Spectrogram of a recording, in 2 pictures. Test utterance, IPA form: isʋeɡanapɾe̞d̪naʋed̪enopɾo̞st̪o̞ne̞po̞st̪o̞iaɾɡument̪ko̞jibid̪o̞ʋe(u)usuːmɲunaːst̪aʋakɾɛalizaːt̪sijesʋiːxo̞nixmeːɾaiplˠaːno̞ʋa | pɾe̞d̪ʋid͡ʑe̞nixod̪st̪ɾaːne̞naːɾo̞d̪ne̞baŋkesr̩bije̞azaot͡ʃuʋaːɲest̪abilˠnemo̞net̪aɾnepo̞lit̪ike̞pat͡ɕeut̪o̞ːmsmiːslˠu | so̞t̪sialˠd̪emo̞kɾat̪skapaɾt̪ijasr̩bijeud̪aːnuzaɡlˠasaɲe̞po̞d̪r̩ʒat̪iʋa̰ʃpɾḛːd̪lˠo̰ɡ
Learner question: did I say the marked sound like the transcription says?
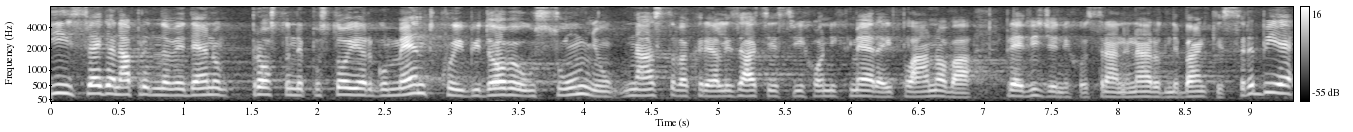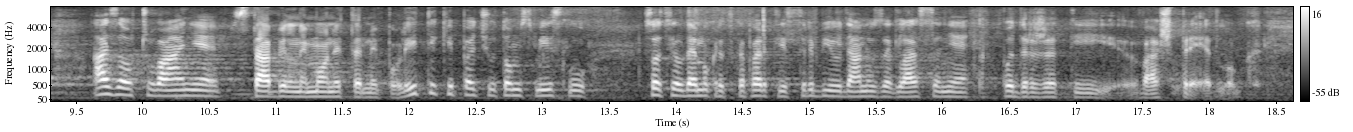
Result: no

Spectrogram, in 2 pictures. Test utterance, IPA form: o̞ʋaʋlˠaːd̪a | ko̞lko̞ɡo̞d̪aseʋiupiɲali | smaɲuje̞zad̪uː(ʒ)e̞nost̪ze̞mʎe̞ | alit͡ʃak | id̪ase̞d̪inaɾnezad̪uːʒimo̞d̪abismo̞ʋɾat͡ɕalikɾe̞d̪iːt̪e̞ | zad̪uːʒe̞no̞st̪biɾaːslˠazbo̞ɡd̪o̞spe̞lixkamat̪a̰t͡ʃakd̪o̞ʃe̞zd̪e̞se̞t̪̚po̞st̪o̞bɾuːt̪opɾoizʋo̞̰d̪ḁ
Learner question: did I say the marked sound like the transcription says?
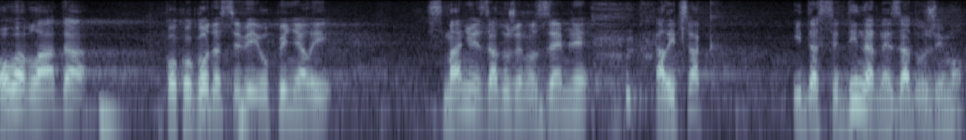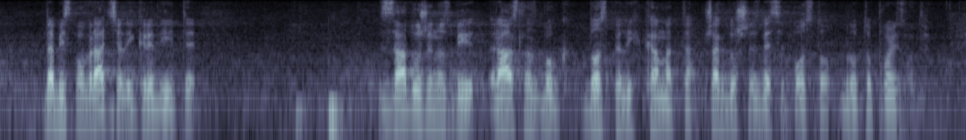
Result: yes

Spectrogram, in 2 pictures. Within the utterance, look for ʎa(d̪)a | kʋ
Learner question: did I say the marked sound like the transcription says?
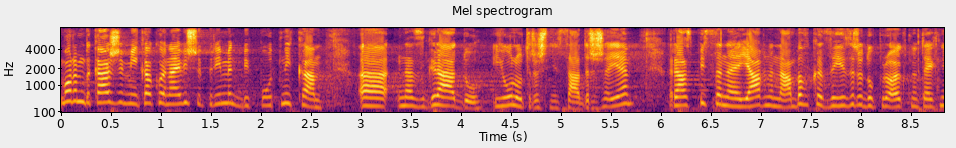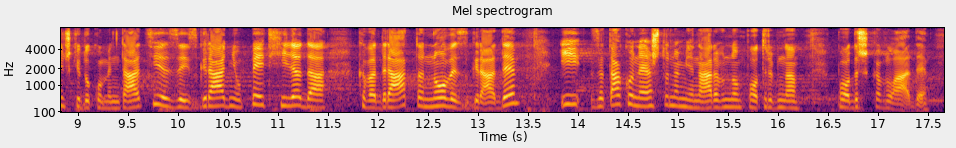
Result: yes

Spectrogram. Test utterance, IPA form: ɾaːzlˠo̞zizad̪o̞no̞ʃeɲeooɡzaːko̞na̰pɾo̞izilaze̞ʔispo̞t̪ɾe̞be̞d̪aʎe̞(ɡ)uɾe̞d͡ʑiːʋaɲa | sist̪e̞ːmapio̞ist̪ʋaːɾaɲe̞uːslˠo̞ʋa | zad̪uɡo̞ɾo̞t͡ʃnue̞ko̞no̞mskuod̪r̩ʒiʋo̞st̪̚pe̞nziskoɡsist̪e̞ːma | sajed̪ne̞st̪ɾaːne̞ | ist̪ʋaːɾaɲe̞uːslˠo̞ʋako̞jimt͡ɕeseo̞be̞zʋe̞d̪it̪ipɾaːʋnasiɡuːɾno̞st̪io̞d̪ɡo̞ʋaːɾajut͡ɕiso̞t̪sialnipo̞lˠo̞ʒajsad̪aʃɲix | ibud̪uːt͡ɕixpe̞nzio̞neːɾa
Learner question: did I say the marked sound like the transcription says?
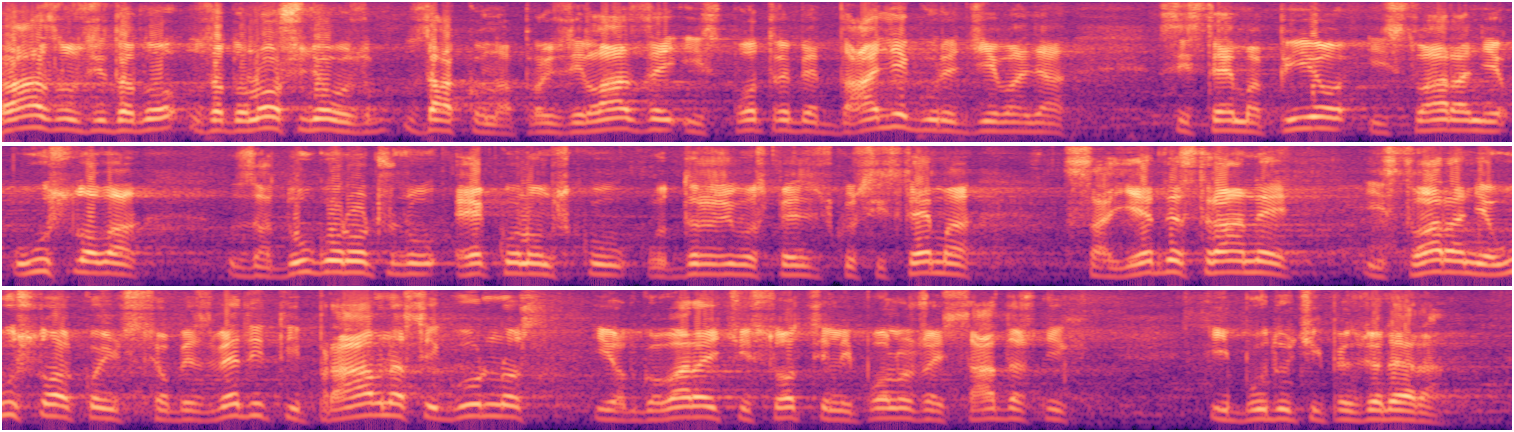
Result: yes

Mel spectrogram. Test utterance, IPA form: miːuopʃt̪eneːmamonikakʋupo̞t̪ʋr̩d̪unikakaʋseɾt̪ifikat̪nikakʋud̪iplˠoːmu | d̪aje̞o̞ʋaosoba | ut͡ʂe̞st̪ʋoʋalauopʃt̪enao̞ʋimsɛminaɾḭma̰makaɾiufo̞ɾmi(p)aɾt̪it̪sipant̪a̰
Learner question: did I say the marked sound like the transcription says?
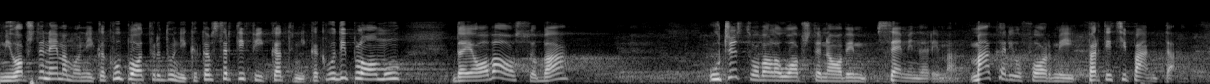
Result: yes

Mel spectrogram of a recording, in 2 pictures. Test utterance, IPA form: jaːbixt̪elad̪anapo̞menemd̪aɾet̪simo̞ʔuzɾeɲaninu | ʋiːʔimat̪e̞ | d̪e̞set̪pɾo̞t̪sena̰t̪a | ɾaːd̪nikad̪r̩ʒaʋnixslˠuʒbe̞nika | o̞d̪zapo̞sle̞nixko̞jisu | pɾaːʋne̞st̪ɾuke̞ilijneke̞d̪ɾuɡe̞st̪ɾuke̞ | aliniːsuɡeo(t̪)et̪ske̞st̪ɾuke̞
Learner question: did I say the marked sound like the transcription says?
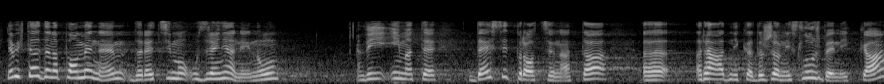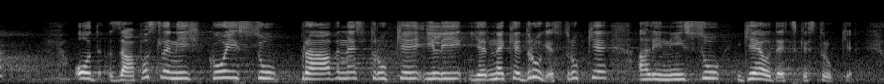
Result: no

